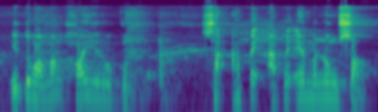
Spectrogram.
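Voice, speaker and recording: This is a man speaking. His pitch is high. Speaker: Islamic preacher. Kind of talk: religious lecture. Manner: loud; casual, code-switching.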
